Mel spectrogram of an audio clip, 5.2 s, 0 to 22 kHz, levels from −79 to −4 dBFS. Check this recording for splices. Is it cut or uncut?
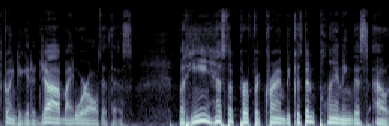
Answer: cut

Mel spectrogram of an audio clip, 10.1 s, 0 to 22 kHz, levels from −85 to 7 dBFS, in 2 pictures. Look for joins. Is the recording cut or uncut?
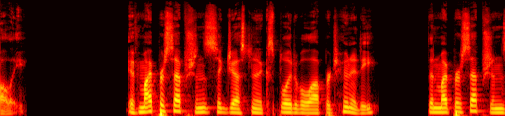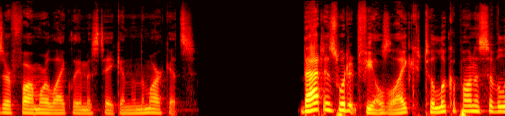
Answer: uncut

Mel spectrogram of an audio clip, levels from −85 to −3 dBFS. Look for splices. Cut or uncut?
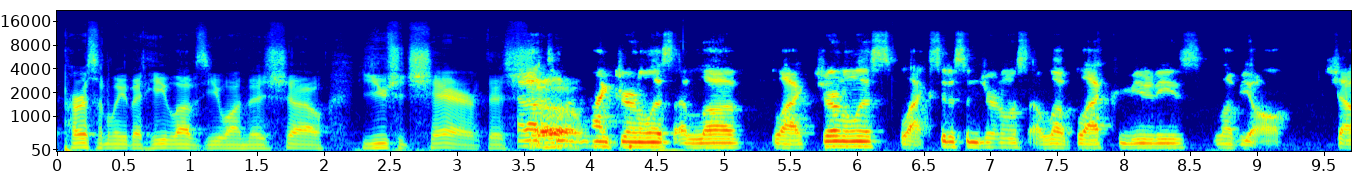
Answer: uncut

